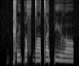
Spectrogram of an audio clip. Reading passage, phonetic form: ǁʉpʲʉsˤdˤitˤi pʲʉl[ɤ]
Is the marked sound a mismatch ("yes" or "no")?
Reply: yes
